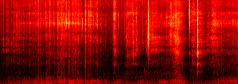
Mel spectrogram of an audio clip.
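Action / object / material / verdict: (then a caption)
scrape / bar of soap cut with a blade / soap / none. A box-cutter blade shaves thin strands from a dry, oval, solid yellow bar of soap. Soft, crisp scraping and crinkling strokes repeat unevenly over a low background rumble, punctuated by a few sharp, bright ticks as the blade catches.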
